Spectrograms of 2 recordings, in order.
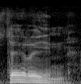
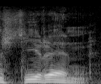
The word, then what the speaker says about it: Stern: We pronounce Stern. Some pronounce Sterin. Some Stiren. Uh-huh. Some Stirn. Mm-hmm.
